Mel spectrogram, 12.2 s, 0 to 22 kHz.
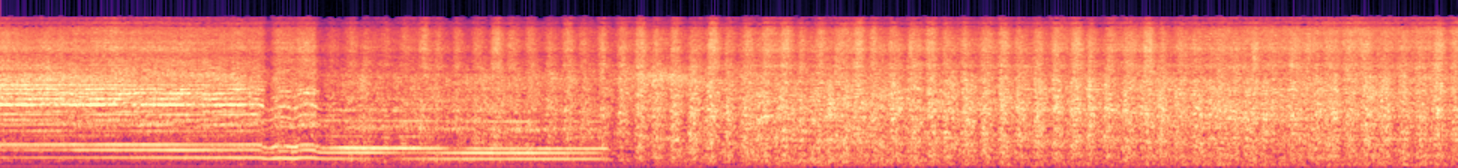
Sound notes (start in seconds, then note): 5.0 train whirs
